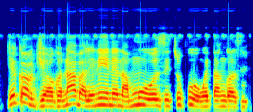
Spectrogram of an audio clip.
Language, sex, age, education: Igbo, female, 46-60, tertiary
